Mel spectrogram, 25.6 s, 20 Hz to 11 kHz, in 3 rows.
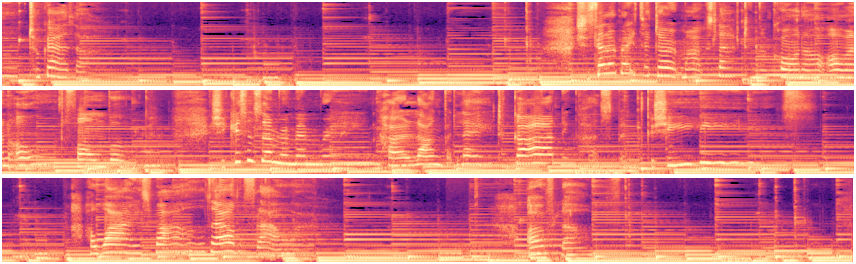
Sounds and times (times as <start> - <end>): Music: 0.0 - 25.5.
